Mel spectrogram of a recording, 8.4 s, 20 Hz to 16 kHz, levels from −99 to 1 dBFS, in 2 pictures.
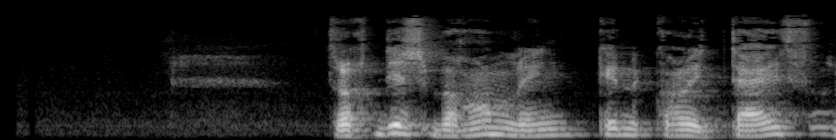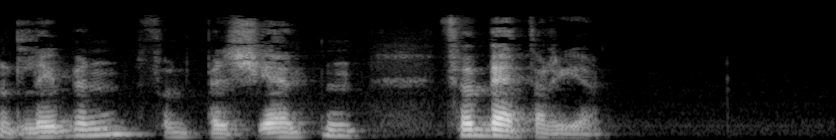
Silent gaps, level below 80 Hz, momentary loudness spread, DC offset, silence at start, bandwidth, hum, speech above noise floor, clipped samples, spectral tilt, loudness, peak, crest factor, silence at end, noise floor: none; -82 dBFS; 16 LU; under 0.1%; 1.65 s; 10 kHz; none; 54 dB; under 0.1%; -6 dB/octave; -28 LUFS; -4 dBFS; 26 dB; 1.2 s; -82 dBFS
